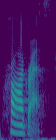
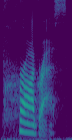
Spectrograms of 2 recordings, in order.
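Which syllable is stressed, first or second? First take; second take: first; first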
